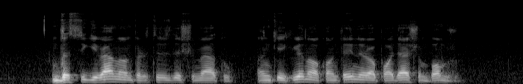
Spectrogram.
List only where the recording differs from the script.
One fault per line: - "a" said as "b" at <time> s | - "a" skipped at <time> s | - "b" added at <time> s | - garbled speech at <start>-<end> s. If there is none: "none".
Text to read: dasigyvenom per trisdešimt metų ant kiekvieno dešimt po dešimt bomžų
- "dešimt" said as "konteinerio" at 3.3 s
